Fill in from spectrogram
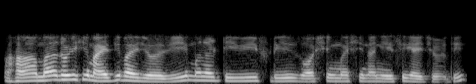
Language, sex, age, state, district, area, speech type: Marathi, male, 30-45, Maharashtra, Nanded, rural, conversation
